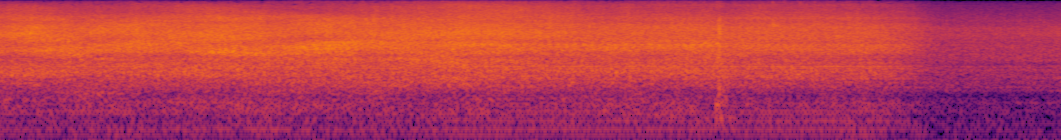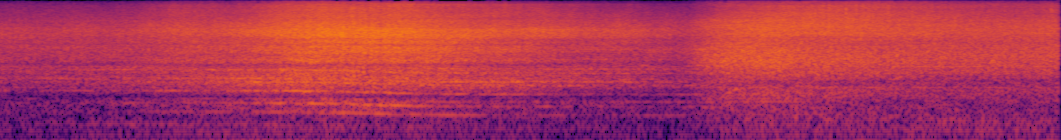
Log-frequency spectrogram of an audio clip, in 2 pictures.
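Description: Emergency vehicles driving along a motorway, with steady engine and tyre noise. About nine seconds in the sound changes abruptly to a heavy fire truck approaching. Its engine note swells to a peak and fades, then steady traffic noise returns.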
